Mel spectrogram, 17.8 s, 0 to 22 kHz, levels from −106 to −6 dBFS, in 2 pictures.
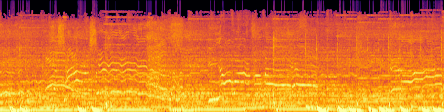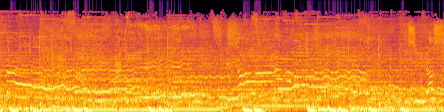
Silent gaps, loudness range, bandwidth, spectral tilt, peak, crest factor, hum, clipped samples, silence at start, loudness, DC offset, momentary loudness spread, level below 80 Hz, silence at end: none; 1 LU; 16 kHz; -4.5 dB/octave; 0 dBFS; 8 dB; none; 0.3%; 0 s; -10 LUFS; under 0.1%; 2 LU; -12 dBFS; 0 s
